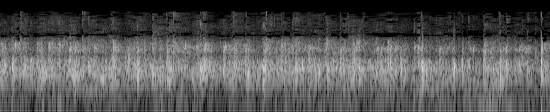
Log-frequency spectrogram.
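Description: An audience breaks into steady applause, a dense, even wash of many hands clapping at once that holds at a fairly loud level for several seconds with no voices over it.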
